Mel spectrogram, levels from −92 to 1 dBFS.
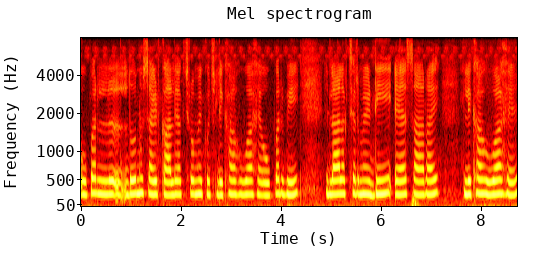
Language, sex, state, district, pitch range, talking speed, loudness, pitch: Hindi, female, Chhattisgarh, Korba, 235-245 Hz, 135 wpm, -16 LUFS, 235 Hz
